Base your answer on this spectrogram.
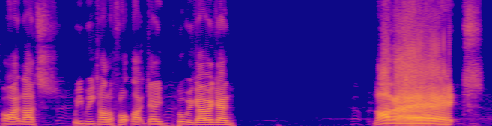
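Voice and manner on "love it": high, loud, stretched holler; exuberant shout. Real, not acted. Gamer starting the next game, exuberant shout. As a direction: belt it out.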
